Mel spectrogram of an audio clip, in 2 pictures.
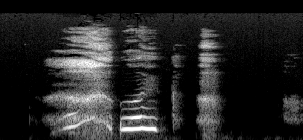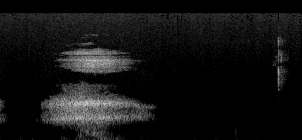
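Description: A person's breathy vocal noises rather than words. About a second in there is a breathy sound with a rising voiced tone, then a short voiced sound and a few short puffs. Around six seconds in comes a longer breathy exhale like a sigh.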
